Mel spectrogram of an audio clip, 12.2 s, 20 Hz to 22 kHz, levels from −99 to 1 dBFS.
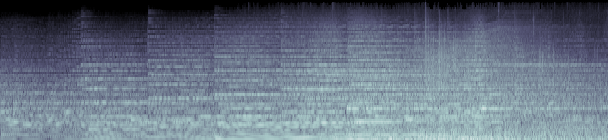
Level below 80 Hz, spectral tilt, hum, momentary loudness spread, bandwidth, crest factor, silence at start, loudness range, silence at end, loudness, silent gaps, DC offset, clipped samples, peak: -26 dBFS; -5 dB/octave; none; 12 LU; 16 kHz; 18 dB; 0 s; 9 LU; 0 s; -20 LUFS; none; under 0.1%; under 0.1%; -2 dBFS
